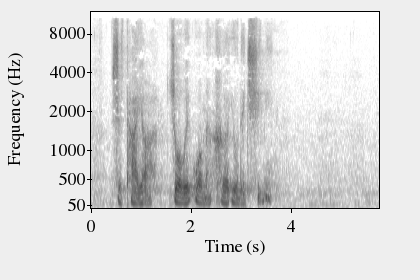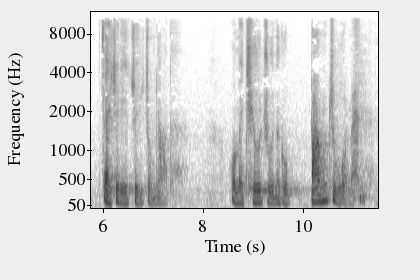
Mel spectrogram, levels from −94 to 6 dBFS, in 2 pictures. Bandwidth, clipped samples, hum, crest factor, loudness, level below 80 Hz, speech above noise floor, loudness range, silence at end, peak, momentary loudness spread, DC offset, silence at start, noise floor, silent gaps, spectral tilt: 11 kHz; under 0.1%; none; 26 dB; -30 LUFS; -62 dBFS; 34 dB; 7 LU; 0.15 s; -4 dBFS; 16 LU; under 0.1%; 0.4 s; -63 dBFS; none; -5.5 dB/octave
